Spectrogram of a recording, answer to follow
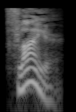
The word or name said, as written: flyer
